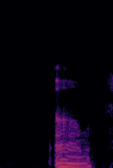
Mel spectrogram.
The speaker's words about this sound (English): Excuse me, man, I was really tired today. Probably didn't sleep enough last night. So that's probably where part of all that yawning is coming from.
